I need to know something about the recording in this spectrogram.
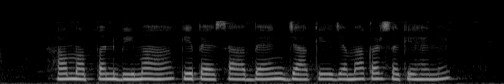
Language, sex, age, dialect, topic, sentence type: Magahi, male, 18-24, Northeastern/Surjapuri, banking, question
